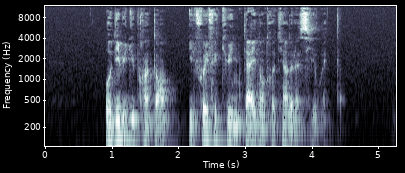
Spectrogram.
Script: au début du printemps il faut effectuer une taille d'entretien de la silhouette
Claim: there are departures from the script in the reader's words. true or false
false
